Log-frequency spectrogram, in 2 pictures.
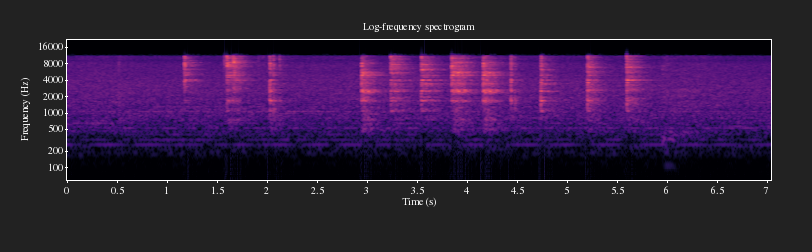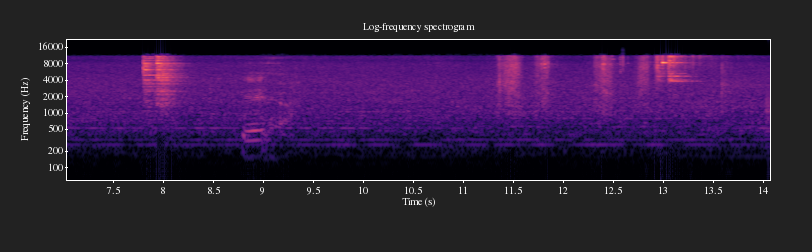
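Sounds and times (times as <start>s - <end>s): hammer tapping steel: 3.0s - 5.8s.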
